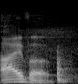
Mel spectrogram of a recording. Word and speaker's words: Ivo: This is Minister Evo Oppelsten. – Evil Oppelsten? – On Wednesday, Dutch Security and Justice Minister, or it's IVO. How would you say that? Like a Dutch guy. Is that Evo or Ivo? – TiVo?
